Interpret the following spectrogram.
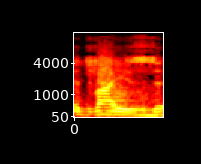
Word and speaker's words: advise: And next one is, I advise with S, please. La prononciation ديالها, I advise, Z. I advise, not I advise.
